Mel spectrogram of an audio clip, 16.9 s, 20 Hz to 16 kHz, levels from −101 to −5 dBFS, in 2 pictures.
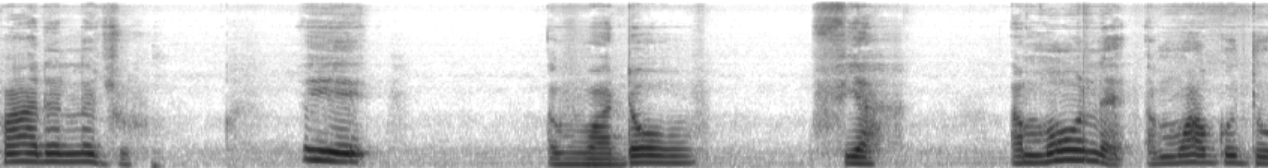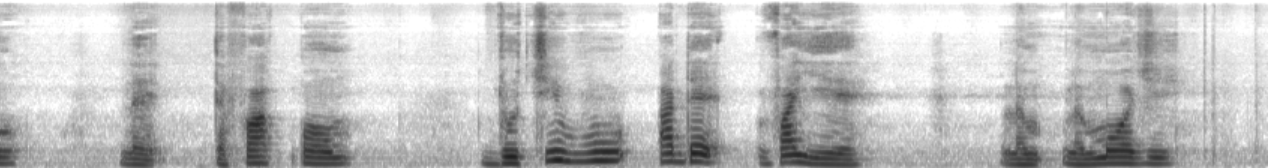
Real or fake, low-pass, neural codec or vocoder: fake; 14.4 kHz; vocoder, 44.1 kHz, 128 mel bands, Pupu-Vocoder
